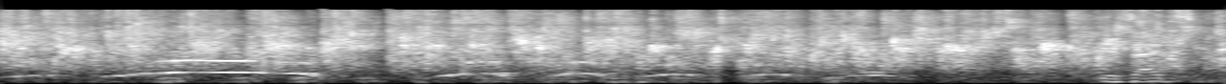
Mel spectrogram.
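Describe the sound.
Sustained audience applause at a gathering in Bottrop, a dense steady wash of many hands clapping at full loudness, with cheering voices and calls rising over it throughout.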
